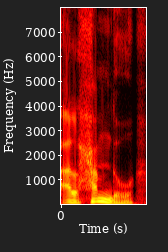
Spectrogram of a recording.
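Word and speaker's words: الْحَمْدُ: Kata alhamdu menggunakan huruf H halus dari tengah tenggorokan. Jika diganti menjadi kha, alhamdu artinya berubah dari segala puji menjadi kematian atau kehancuran.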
